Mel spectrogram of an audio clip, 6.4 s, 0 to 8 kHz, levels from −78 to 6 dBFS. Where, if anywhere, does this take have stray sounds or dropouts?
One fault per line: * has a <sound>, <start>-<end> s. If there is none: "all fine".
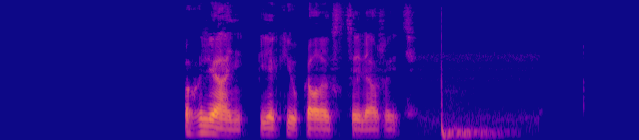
* has a thud, 4.4-5.2 s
